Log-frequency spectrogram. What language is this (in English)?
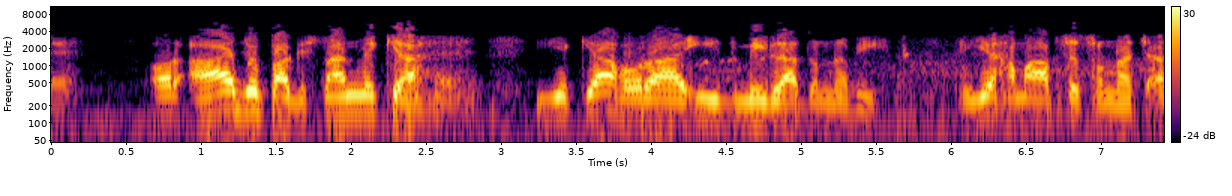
Urdu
